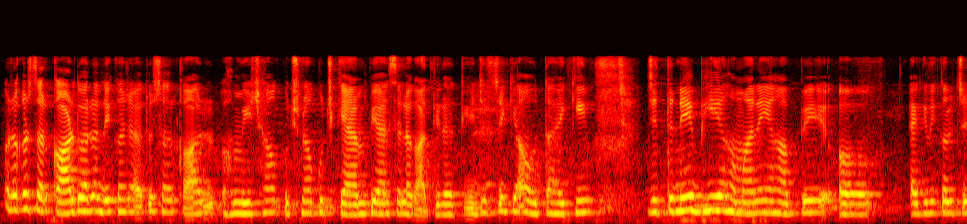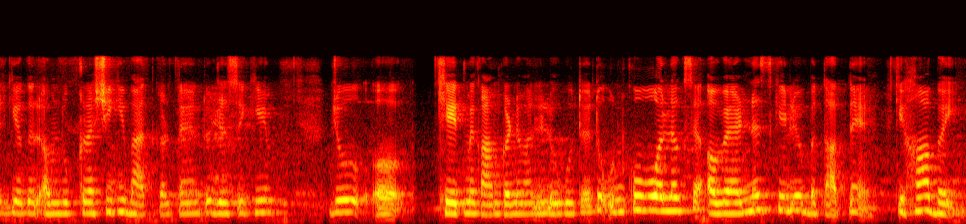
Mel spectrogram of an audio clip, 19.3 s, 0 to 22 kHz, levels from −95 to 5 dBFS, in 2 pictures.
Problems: background sounds at intervals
